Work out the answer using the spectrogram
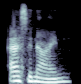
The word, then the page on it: asinine: Indian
